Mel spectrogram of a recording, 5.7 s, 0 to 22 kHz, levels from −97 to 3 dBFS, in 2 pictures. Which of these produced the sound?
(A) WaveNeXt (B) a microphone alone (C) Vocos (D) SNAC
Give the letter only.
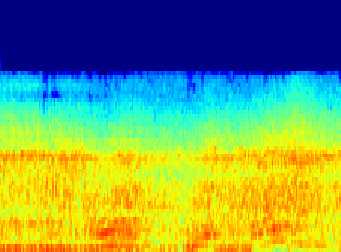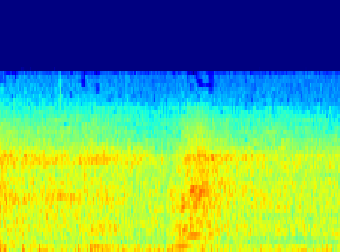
B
